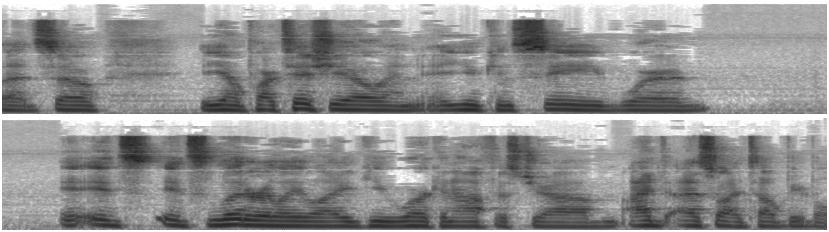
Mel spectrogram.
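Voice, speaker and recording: In an American accent, the voice is relaxed and somewhat breathy, with fairly even intonation. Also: man. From US South, Nashville. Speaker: voice actor. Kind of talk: interview. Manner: relaxed, conversational; halting, many restarts.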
